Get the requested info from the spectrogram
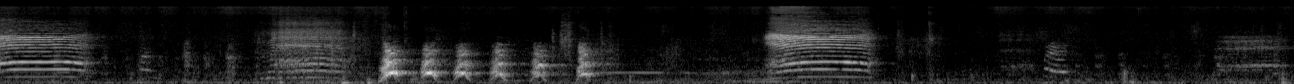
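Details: Farm sheep at Ewetopia Farms waiting for their feed during daily chores: loud, wavering, harmonic bleats open and recur later, with a quick run of short stuttering bleats in between and quieter farmyard noise underneath.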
